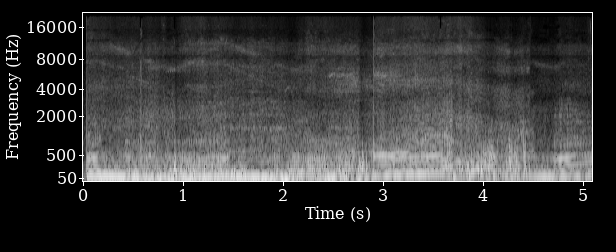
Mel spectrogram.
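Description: A modified Toyota with an HKS turbo-back exhaust revving loudly, its engine note rising and falling through repeated throttle blips and gear changes, close and continuous throughout.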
